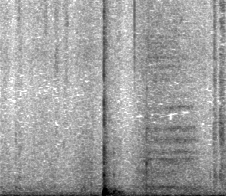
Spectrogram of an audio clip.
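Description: A plastic glue bottle is set down on a table with a light knock.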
